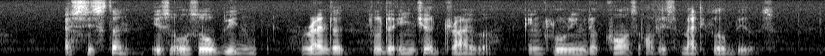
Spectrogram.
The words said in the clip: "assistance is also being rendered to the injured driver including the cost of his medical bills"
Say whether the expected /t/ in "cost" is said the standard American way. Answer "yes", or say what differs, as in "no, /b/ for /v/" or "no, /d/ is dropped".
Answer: no, /t/ is dropped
